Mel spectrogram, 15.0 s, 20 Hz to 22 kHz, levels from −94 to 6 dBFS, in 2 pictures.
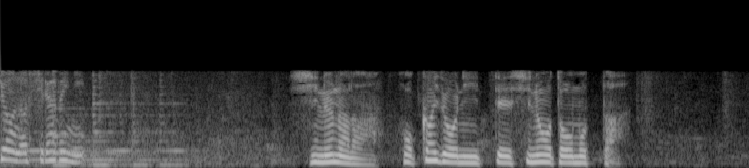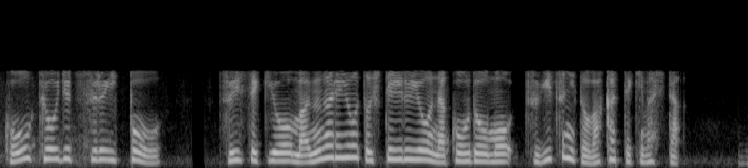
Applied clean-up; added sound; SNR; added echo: none; none; none; none.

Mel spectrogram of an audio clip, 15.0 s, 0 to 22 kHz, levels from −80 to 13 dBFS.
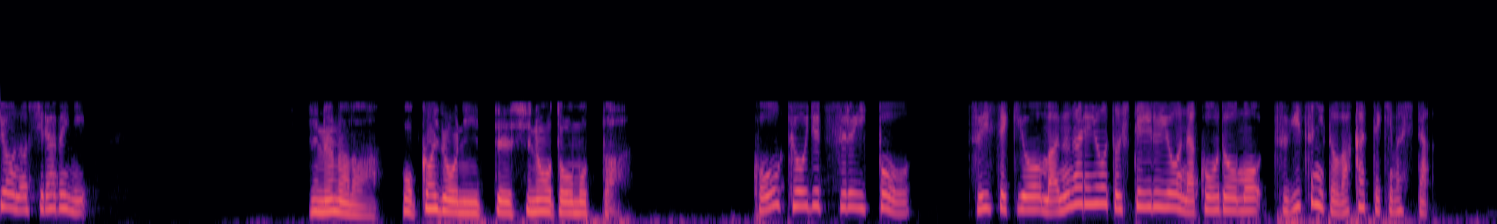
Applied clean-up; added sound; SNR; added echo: neural mask model DeepFilterNet 3.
